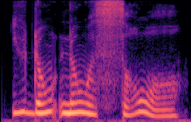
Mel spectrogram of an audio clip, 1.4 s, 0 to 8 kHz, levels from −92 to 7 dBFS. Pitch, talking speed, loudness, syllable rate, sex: 215 Hz, 210 wpm, -16 LUFS, 4.0 syllables/s, female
